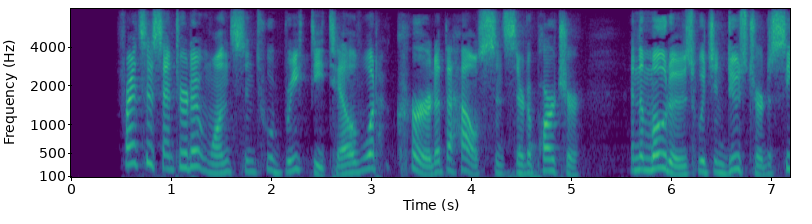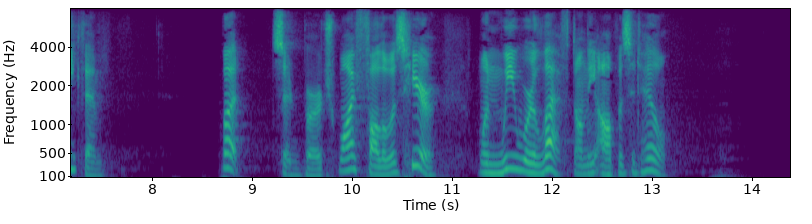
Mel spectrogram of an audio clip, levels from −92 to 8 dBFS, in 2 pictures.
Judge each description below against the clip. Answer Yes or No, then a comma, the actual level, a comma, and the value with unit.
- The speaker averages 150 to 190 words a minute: Yes, average, 175 wpm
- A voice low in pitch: No, medium, 185 Hz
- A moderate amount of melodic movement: No, wide, 6.7 semitones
